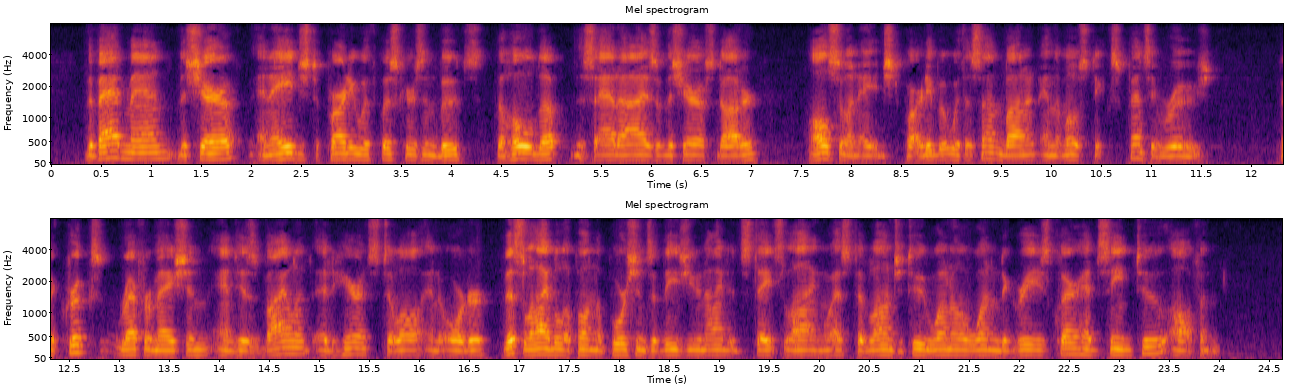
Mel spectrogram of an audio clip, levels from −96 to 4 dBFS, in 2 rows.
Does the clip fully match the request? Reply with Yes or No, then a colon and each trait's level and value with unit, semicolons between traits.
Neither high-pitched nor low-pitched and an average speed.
No: low, 115 Hz; average, 155 wpm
